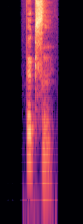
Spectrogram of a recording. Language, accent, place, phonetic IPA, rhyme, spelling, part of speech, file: German, Germany, Berlin, [ˈbʏksn̩], -ʏksn̩, Büchsen, noun, De-Büchsen.ogg
- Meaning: plural of Büchse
